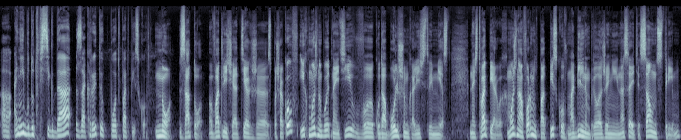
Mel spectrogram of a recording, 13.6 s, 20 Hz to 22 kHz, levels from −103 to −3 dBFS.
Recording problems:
none

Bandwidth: 18 kHz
